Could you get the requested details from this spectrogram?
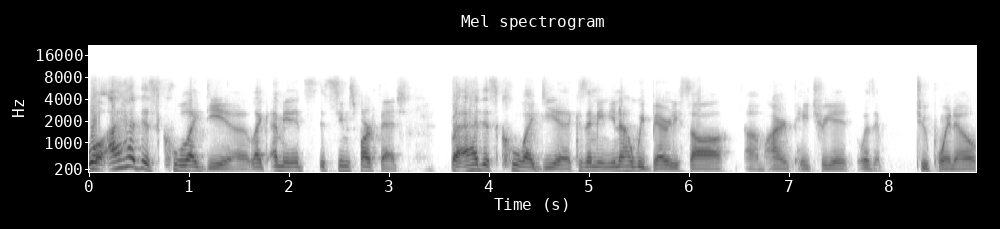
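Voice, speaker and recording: Speaking at a fairly quick pace, a man with a medium pitch has a West Coast US accent. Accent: General American (West Coast). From San Diego, California. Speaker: toy photographer. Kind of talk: casual interview chat. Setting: remote call.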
